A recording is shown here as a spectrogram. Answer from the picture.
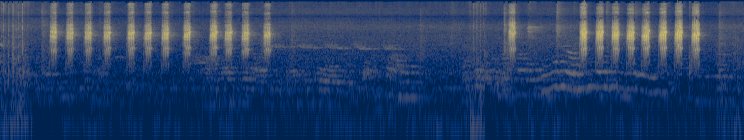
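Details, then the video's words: Song of a bar-winged prinia meant to lure and train young birds: a long run of about fourteen sharp, high, regularly spaced notes, a pause with soft lower chirps, then about ten more. "PANCINGAN SUARA CIBLEK AMPUH COCOK UNTUK BURUNG BAHAN"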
